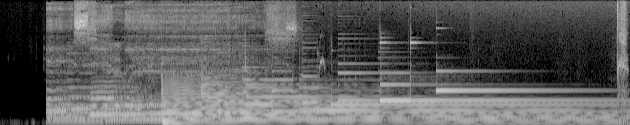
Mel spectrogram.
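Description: A loud song with vocals over piano, guitar, bass and harp starts after a brief quiet moment, holding full, sustained harmonies throughout with a steady, dense texture.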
